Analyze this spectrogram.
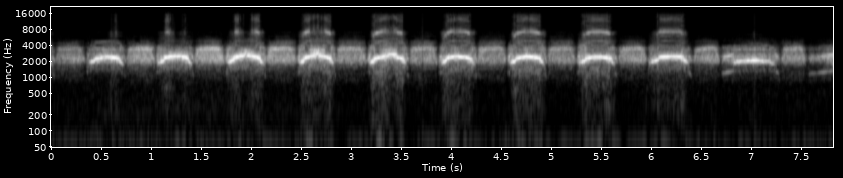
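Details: Black storks on their nest in Latvia, filmed by a live camera on 24 April 2017 around midday: regular, arching whistles about 1.4 per second with a breathy hiss between notes, then lower, sliding whistles at the end.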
